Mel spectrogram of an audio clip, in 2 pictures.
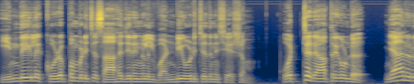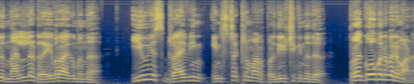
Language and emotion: Malayalam, angry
